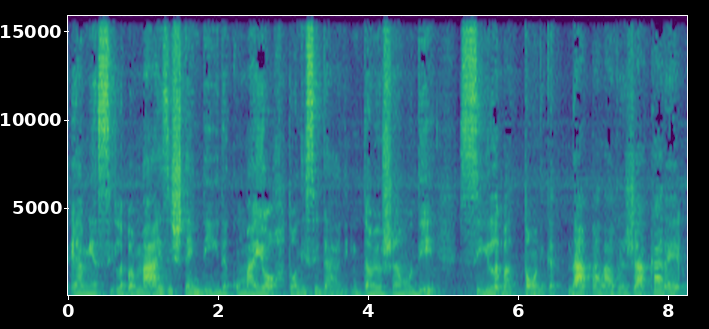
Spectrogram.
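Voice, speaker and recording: A woman's voice: on the low side, a little hiss or hum. A woman teaching a grammar lesson, stretching out and calling out example words as she explains.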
